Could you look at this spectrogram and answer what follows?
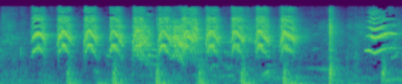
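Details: Indian green ringneck parakeet, a tame pet bathing in water, screeching loudly in a steady string of about twelve harsh, rasping squawks, ending with a sharper wavering shriek.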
